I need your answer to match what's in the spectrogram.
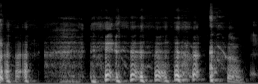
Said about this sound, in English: We're all coughing.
